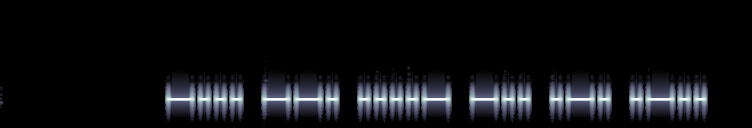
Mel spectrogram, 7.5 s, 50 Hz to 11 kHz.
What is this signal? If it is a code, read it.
Morse code, heard as a keyed tone, about 15 wpm, 700 Hz. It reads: BG4DRL
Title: DXCC-100 Call Signs - 6 Characters - Repeated 3x - 15wpm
